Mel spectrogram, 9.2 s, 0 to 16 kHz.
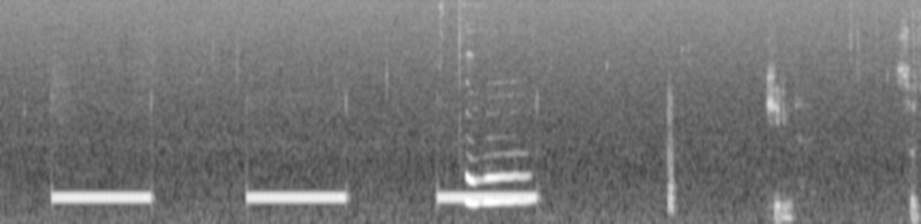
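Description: Payphone in the video game Yakuza 0: two flat, evenly spaced telephone tones, a warbling ring-like tone, then a few short clicks and clunks of the handset.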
